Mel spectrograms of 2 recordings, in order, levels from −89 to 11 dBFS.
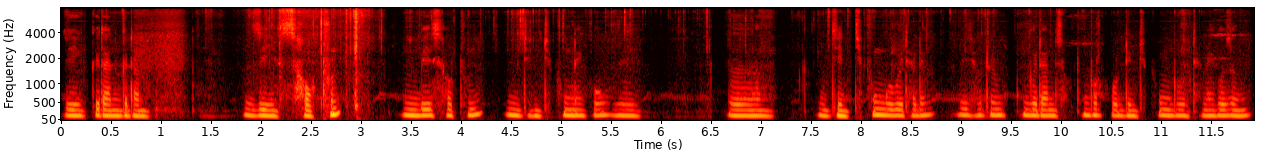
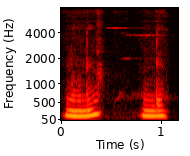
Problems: constant background noise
